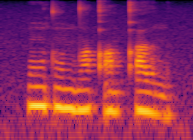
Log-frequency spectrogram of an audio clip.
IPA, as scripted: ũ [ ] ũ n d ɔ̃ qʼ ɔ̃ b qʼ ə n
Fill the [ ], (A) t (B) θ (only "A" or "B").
A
